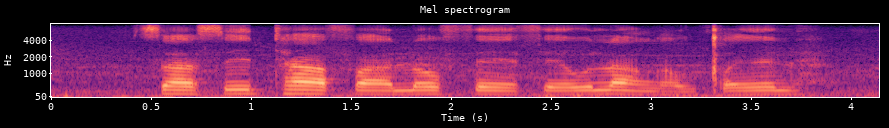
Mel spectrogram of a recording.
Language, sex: Xhosa, male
